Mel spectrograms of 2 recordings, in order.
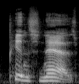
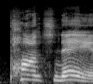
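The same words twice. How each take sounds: First: The word is said with an anglicized pronunciation. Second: The word is said with a French-like pronunciation. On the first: The speaker calls it wrong. "you might have heard them called pince-nez" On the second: The speaker calls it right. "the actual proper pronunciation is pince-nez"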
